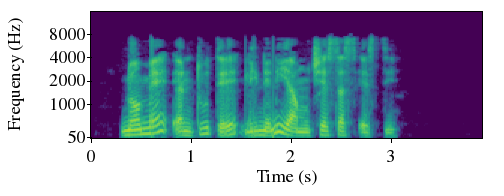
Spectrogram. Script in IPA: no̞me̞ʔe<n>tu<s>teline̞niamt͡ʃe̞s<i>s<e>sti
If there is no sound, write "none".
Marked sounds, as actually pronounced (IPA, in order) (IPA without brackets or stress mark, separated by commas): n, none, a, e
